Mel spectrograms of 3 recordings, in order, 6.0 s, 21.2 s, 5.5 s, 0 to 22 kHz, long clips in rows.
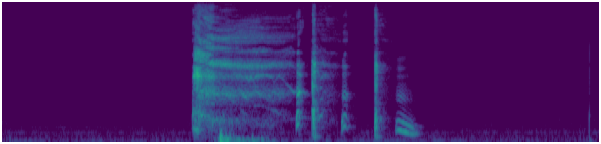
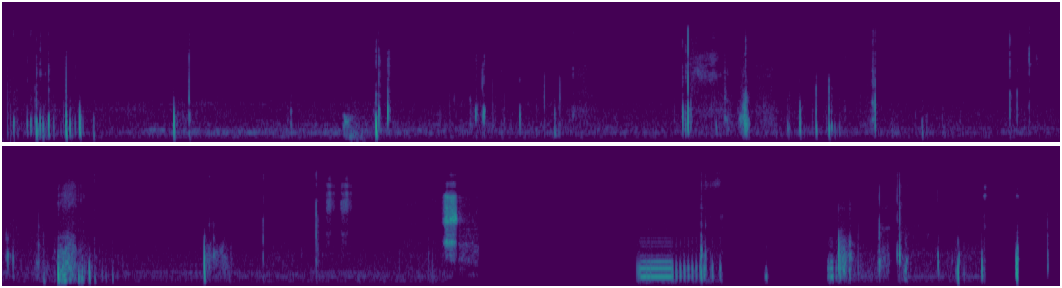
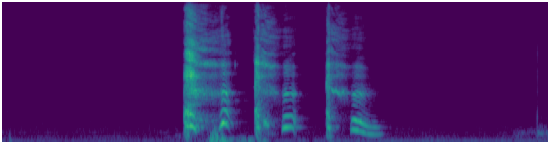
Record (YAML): cough_length: 6.0 s
cough_amplitude: 6058
cough_signal_mean_std_ratio: 0.34
exhalation_length: 21.2 s
exhalation_amplitude: 4044
exhalation_signal_mean_std_ratio: 0.24
three_cough_length: 5.5 s
three_cough_amplitude: 17804
three_cough_signal_mean_std_ratio: 0.28
survey_phase: alpha (2021-03-01 to 2021-08-12)
age: 45-64
gender: Female
wearing_mask: 'No'
symptom_diarrhoea: true
symptom_fatigue: true
symptom_loss_of_taste: true
symptom_onset: 5 days
smoker_status: Never smoked
respiratory_condition_asthma: false
respiratory_condition_other: false
recruitment_source: Test and Trace
submission_delay: 2 days
covid_test_result: Positive
covid_test_method: RT-qPCR
covid_ct_value: 18.3
covid_ct_gene: ORF1ab gene
covid_ct_mean: 18.6
covid_viral_load: 800000 copies/ml
covid_viral_load_category: Low viral load (10K-1M copies/ml)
